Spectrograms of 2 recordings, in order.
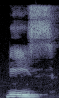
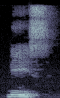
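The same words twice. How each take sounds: The two takes are said the same way.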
